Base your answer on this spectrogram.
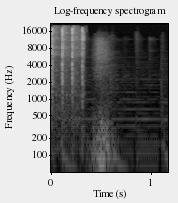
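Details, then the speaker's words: Radial shockwave therapy on a left-wrist pain patient (office worker), applied over gel after 1,700 focused shots and starting on thicker muscle; a few sharp tapping pulses, then a low thud and fading room noise. "요 요 같은 경우에는 집중형이랑 다르게 조금 더 툭툭 치는 느낌이 나실 거예요. 그래서 시작할 때 환자분이 놀라시지 않게 좀 근육층이 좀 두꺼운 부분부터 시작을 합니다."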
